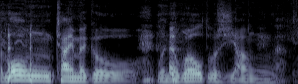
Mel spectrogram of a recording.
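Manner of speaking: put-on lilting Scottish-style accent, wizard voice.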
